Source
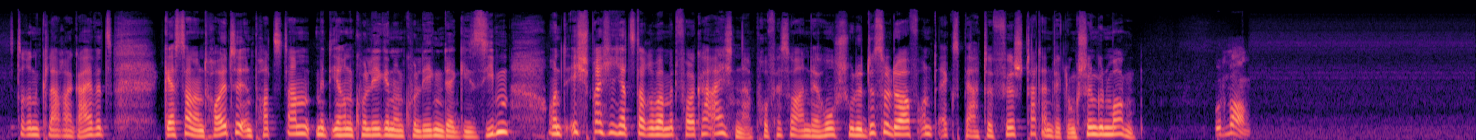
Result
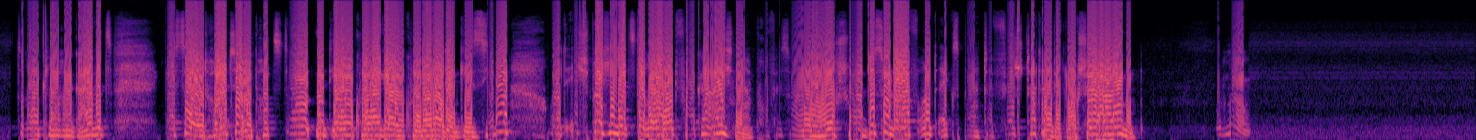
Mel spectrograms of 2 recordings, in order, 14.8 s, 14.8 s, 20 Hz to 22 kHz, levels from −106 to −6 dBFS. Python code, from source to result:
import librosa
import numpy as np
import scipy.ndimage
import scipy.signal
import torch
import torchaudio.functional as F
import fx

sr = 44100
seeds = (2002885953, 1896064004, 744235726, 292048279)

y = (np.mod(10.0 ** (25.0 / 20.0) * x + 1.0, 2.0) - 1.0) / 10.0 ** (25.0 / 20.0)
y = fx.dynamic_eq(y, sr, hz=2500.0, q=1.7, threshold_db=-49.0, ratio=4.0, max_db=5)
y = fx.auto_swell(y, sr, attack_ms=184.0)
y = F.gain(torch.from_numpy(y), -6.0).numpy()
